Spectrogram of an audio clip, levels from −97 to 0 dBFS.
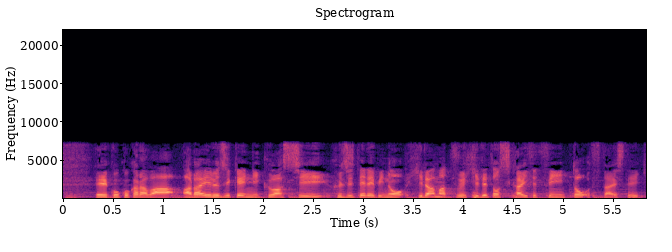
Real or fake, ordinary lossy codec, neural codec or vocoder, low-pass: fake; none; vocoder, 44.1 kHz, 128 mel bands every 256 samples, BigVGAN v2; 7.2 kHz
